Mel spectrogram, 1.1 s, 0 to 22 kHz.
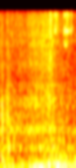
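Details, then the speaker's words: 1980 Dodge B300 Sportsman camper, 3-speed column shift; fuel pump runs, three throttle pumps, then the V8 starts with a deep steady rumble that settles evenly, a normal start and idle. "ça démarre. Ça démarre. 1980. Et là, il tourne. Génial."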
